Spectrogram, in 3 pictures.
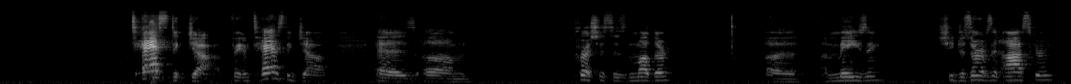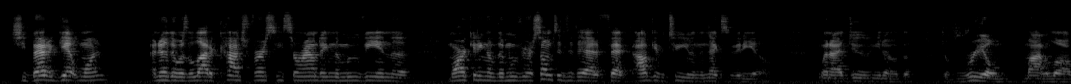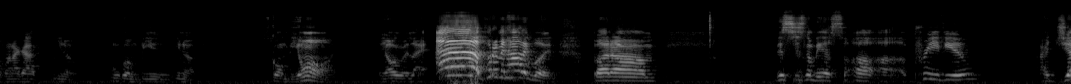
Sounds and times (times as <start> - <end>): Speech: 1.3 - 4.7, 5.8 - 6.8, 7.7 - 23.4, 24.0 - 28.0, 29.2 - 31.2, 31.8 - 32.1.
